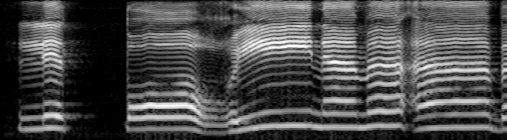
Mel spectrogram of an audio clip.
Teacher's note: اور غو کیسا لیٹر ہے؟ فیٹ، تو بیک آف دا ٹنگ غو کو ادا کرتے ہوئے اٹھے گی.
